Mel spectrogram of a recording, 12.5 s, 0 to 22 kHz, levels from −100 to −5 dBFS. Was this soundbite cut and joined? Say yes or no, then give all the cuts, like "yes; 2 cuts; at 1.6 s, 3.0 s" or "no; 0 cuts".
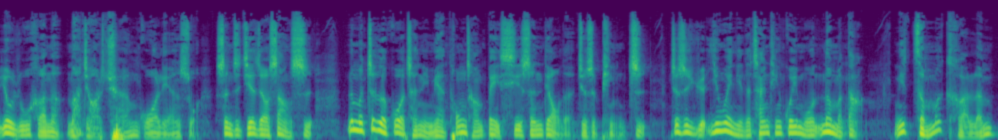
no; 0 cuts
